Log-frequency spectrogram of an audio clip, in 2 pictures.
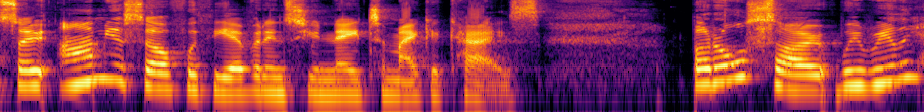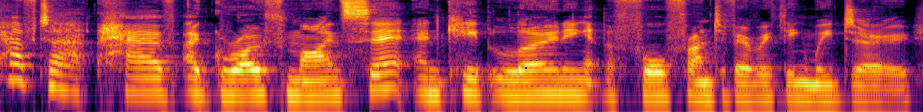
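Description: Podcast guest: middle-aged woman, communications leader, earnest, self-correcting delivery. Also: medium pitch. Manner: earnest, with frequent restarts and fillers. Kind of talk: podcast interview, candid storytelling.

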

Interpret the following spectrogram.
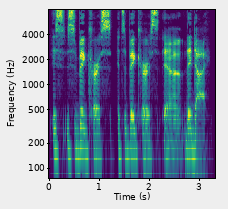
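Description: A man's voice: medium pitch, unhurried, vocal fry, pushed and bright. A man hosting a podcast, giving a casual, rambling film review in a blunt, profane, sardonic way with exasperated asides. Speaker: podcast host reviewing horror films. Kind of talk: casual spoken movie review.

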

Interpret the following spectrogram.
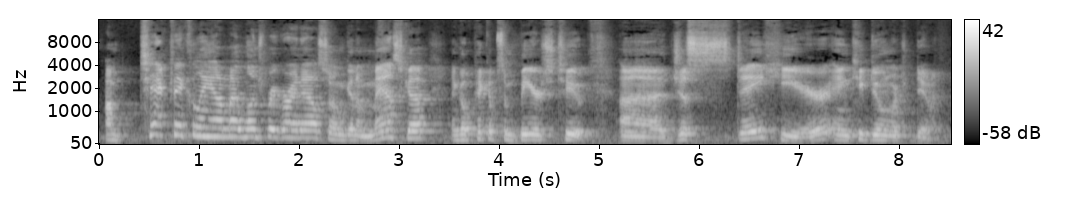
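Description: A man's voice: fairly high pitch, animated, moderate pace, few pauses, sharp tone, echoey room, slight background noise. A man acting a brash, upbeat, sweary young roommate in a naturalistic audio drama, breezy and cajoling. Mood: excited, cajoling.

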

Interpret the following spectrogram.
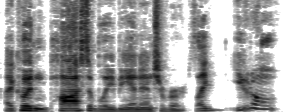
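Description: A man's voice: very animated, fairly quick, fairly bright tone, breathy edge. A man hosting a podcast in casual chat, talkative, swearing casually and joking about himself. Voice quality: deep booming voice. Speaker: podcast host.

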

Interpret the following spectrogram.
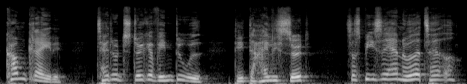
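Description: A man voicing an eager, brave young boy in a fairy tale, speaking high and excitedly. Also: lightly acted.

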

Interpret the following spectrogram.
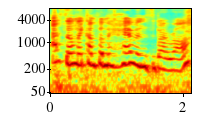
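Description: A young woman with a Glaswegian accent, chatting casually and often breaking into giggles. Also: high-pitched. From Glasgow, Scotland. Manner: giggly, quick to laugh. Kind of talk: casual chat.

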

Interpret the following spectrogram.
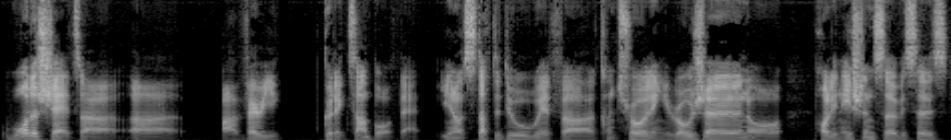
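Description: A man's voice: fairly low pitch, pushed and bright, clean tone, no echo. A man from Singapore giving earnest, thoughtful explanations as an interviewed plant ecologist.

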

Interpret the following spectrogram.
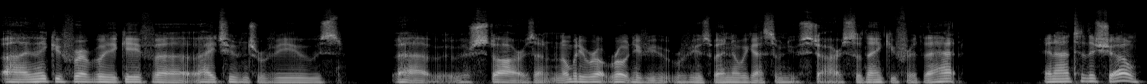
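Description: A man with a fairly low voice and plenty of fry hosts a bedtime podcast. He meanders, doubles back on his words and leaves phrases hanging. The recording is close and dry. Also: little pitch movement, fairly bright tone, no room sound. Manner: halting, meandering, repeats and trails off. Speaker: podcast host. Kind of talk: rambling bedtime podcast monologue.

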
